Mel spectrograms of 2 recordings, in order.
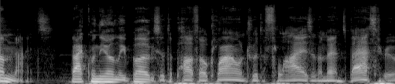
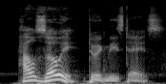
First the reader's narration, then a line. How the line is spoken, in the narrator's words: I asked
